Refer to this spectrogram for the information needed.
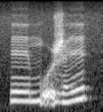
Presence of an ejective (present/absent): absent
